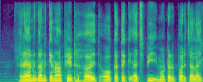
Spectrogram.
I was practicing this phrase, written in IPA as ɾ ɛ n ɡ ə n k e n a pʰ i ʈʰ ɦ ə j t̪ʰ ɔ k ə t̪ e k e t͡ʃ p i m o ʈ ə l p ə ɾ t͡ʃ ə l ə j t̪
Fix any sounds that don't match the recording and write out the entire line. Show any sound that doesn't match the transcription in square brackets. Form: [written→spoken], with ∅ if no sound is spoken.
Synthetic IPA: ɾ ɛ n ɡ ə n k e n a pʰ i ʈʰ ɦ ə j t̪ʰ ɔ k ə t̪ e k e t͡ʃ p i m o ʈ ə [l→ɾ] p ə ɾ t͡ʃ ə l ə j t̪

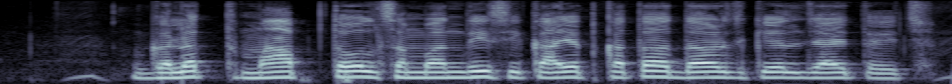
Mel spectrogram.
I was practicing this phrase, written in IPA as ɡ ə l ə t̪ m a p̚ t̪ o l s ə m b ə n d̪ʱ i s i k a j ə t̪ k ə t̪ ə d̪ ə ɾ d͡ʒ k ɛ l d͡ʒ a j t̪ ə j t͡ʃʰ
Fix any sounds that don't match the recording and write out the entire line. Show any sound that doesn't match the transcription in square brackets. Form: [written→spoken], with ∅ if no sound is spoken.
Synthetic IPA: ɡ ə l ə t̪ m a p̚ t̪ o l s ə m b ə n d̪ʱ i s i k a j ə t̪ k ə t̪ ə d̪ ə ɾ d͡ʒ k [ɛ→e] l d͡ʒ a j t̪ ə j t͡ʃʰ

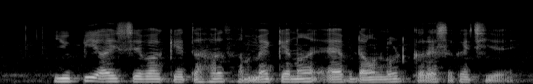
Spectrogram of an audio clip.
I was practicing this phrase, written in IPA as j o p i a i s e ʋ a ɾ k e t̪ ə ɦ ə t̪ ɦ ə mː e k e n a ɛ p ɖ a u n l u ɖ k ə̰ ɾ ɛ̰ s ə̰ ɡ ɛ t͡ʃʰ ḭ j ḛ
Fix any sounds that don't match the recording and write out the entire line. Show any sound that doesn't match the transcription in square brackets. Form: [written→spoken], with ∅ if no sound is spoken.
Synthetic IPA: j [o→u] p i a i s e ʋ a [ɾ→∅] k e t̪ ə ɦ ə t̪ ɦ ə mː e k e n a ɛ p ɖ a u n l [u→o] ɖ k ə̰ ɾ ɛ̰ s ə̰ [ɡ→k] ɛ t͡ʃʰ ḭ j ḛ

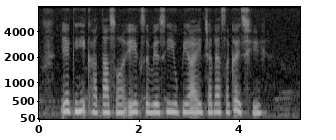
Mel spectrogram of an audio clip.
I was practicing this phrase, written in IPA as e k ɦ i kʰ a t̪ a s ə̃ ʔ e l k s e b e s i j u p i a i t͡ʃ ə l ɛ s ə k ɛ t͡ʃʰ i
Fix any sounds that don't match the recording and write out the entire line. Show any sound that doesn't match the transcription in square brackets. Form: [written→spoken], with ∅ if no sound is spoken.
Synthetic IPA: e k ɦ i kʰ a t̪ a s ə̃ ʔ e [l→∅] k s e b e s i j u p i a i t͡ʃ ə l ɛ s ə k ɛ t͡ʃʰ i

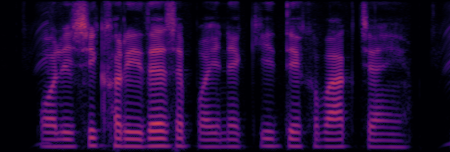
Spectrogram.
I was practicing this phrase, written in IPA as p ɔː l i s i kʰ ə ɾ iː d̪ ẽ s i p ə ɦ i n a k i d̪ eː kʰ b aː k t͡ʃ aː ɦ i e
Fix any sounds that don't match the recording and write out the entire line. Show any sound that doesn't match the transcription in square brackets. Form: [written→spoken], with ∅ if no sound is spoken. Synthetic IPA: p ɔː l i s i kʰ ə ɾ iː d̪ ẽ s [i→e] p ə ɦ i n [a→e] k i d̪ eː kʰ b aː k t͡ʃ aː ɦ i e

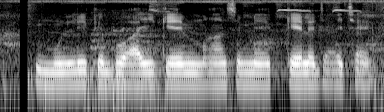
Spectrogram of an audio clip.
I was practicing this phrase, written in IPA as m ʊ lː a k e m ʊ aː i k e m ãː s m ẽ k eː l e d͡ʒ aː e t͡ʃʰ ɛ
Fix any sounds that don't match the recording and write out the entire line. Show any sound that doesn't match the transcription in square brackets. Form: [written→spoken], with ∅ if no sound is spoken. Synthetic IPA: m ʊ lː [a→i] k e [m→b] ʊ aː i k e m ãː s m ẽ k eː l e d͡ʒ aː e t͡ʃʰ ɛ

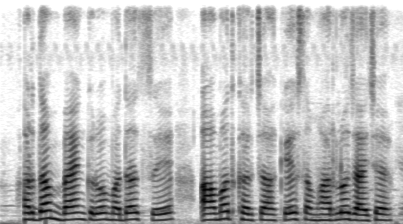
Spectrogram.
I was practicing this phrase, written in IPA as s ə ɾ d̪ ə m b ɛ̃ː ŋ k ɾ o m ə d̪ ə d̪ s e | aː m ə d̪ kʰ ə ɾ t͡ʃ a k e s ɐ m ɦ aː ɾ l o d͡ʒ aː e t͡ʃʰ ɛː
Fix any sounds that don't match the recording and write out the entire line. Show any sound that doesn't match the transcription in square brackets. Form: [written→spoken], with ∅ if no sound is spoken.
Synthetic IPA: [s→h] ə ɾ d̪ ə m b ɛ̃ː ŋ k ɾ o m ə d̪ ə d̪ s e | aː m ə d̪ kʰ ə ɾ t͡ʃ a k e s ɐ m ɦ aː ɾ l o d͡ʒ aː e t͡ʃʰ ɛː

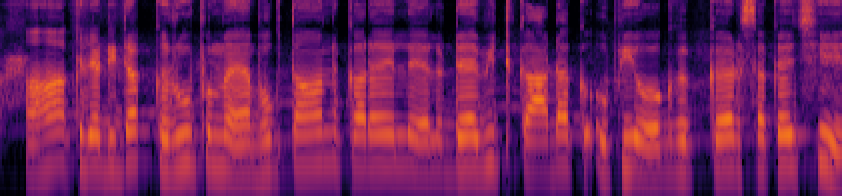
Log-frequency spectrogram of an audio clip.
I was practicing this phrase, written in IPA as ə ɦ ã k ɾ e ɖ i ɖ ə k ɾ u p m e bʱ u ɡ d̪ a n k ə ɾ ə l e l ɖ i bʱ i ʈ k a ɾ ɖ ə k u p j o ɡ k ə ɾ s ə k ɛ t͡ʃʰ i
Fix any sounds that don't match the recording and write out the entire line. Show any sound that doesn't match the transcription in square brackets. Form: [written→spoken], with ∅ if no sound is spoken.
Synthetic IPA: ə ɦ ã k ɾ e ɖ i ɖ ə k ɾ u p m e bʱ u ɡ [d̪→t̪] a n k ə ɾ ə l e l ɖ [i→e] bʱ i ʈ k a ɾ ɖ ə k u p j o ɡ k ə ɾ s ə k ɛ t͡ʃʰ i

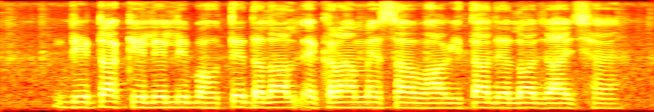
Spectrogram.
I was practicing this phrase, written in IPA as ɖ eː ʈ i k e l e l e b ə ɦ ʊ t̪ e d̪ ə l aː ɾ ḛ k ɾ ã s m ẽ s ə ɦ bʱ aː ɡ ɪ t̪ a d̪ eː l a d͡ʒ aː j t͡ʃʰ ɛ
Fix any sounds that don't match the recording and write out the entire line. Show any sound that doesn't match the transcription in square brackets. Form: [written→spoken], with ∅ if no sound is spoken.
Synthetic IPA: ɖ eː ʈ [i→a] k e l e l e b ə ɦ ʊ t̪ e d̪ ə l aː [ɾ→l] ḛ k ɾ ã [s→∅] m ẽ s ə ɦ bʱ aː ɡ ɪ t̪ a d̪ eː l a d͡ʒ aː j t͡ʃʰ ɛ

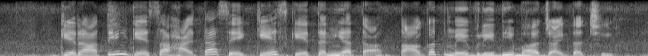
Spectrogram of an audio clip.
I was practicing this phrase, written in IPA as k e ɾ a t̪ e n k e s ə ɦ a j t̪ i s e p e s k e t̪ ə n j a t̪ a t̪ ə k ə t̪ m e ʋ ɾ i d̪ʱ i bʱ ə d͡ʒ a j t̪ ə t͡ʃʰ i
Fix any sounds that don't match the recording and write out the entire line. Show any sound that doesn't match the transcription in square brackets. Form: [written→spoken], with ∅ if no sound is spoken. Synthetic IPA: k e ɾ a t̪ [e→i] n k e s ə ɦ a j t̪ [i→a] s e [p→k] e s k e t̪ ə n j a t̪ a t̪ [ə→a] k ə t̪ m e ʋ ɾ i d̪ʱ i bʱ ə d͡ʒ a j t̪ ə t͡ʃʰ i

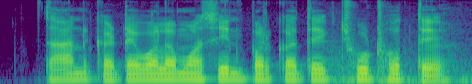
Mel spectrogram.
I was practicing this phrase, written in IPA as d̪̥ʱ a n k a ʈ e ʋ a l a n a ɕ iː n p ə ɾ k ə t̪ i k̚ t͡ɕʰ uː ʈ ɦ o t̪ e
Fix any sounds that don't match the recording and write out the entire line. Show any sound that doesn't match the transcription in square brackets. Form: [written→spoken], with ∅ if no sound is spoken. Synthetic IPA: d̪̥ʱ a n k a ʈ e ʋ a l a [n→m] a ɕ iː n p ə ɾ k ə t̪ [i→e] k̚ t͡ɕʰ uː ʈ ɦ o t̪ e

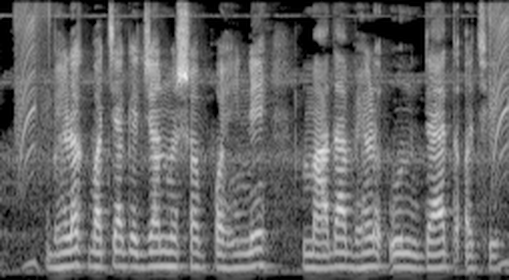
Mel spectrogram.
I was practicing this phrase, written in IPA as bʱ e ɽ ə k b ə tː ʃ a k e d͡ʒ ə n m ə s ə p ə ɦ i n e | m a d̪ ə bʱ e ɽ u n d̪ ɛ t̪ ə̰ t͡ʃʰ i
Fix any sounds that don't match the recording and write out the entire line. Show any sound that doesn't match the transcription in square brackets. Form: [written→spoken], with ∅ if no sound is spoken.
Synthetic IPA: bʱ e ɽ ə k b ə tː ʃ a k e d͡ʒ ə n m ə s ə p ə ɦ i n e | m a d̪ [ə→a] bʱ e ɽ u n d̪ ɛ t̪ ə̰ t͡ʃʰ i

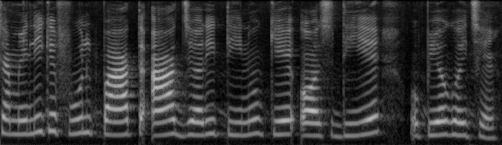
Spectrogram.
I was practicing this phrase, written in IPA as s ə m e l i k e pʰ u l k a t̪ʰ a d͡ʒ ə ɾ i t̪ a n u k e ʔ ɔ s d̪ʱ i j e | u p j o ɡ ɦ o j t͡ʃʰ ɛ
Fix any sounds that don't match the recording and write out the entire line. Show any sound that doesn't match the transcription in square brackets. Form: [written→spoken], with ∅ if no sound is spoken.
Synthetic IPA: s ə m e l i k e pʰ u l [k→p] a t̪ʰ a d͡ʒ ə ɾ i t̪ [a→i] n u k e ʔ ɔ s d̪ʱ i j e | u p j o ɡ ɦ o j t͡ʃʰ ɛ

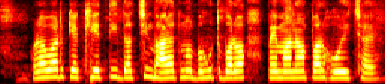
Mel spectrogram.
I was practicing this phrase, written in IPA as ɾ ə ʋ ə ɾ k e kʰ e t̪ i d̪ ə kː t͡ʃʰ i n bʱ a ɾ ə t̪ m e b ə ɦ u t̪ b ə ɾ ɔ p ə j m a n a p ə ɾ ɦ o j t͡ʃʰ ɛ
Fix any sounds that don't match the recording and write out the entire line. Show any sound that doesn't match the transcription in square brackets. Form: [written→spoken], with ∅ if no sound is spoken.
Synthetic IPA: ɾ ə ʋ ə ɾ k e kʰ e t̪ i d̪ ə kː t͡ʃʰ i n bʱ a ɾ ə t̪ m e b ə ɦ u t̪ b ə ɾ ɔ p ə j m a n a p ə ɾ ɦ o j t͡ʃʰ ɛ

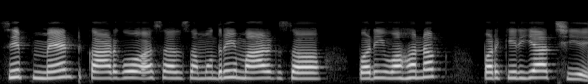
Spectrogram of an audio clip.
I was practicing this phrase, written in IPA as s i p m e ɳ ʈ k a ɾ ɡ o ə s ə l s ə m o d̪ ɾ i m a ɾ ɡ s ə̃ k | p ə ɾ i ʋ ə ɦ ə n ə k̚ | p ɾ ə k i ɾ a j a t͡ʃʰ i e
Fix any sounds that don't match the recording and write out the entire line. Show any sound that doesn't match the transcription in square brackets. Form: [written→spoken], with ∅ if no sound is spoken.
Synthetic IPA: s i p m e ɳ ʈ k a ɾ ɡ o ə s ə l s ə m [o→u] d̪ ɾ i m a ɾ ɡ s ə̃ [k→∅] | p ə ɾ i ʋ ə ɦ ə n ə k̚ | p ɾ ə k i ɾ [a→i] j a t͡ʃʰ i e

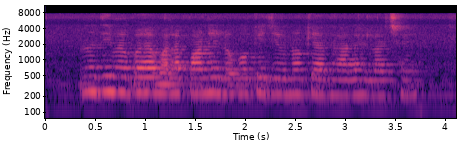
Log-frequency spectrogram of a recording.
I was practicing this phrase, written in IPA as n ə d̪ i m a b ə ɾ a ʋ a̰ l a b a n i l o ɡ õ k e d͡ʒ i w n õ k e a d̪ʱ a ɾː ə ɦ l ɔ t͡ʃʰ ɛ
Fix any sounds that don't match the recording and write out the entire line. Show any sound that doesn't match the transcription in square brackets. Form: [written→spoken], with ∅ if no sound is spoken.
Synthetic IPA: n ə d̪ i m [a→e] b ə ɾ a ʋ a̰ l a [b→p] a n i l o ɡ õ k e d͡ʒ i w n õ k e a d̪ʱ a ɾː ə ɦ l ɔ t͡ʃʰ ɛ

